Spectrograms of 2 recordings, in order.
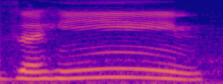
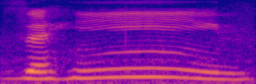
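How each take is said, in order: First: Said in the usual way. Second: ذہین said slowly, each sound clear after the isolated ز; slow clear word. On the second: Shown as a demonstration. Teacher to children sounding out ذہین, slow and clear. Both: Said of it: "زال کی آواز نکلتی ہے".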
